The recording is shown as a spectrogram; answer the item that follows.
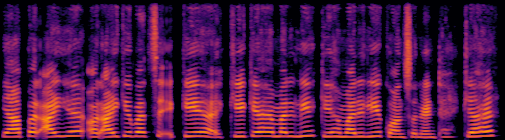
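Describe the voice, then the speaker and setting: A woman gives a spoken English lesson. She asks questions and answers them herself, and she repeats each point slowly. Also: sits high, steady tone, dry recording, clean studio sound. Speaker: English teacher.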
